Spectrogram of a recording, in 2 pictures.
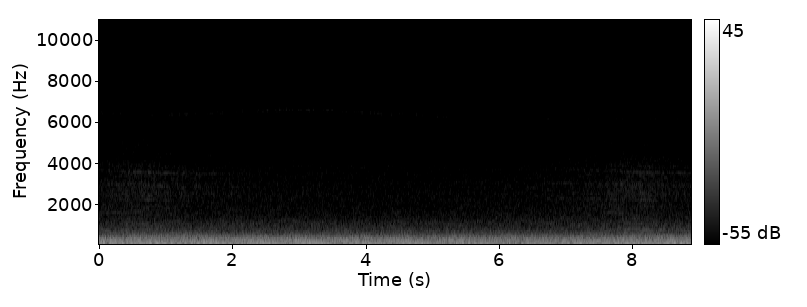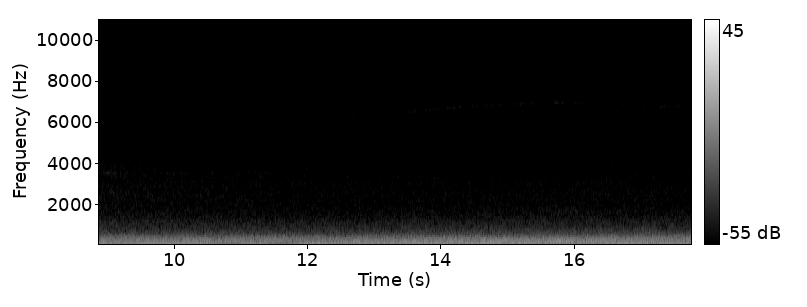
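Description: A truck engine hums steadily at a low, even pitch.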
